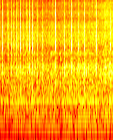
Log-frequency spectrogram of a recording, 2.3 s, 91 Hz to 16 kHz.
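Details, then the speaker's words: Toyota Sienna (2010 or 2011) steering wheel being turned: sharp irregular creaks over a faint tone, coming from one front side and felt by hand. A worn strut mount; the strut assembly is to be replaced, and this is before the repair. "so if you ever encounter this kind of issue you might consider this you know strut assembly so one more one more Russell either way it's coming from there see that you can even feel it"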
